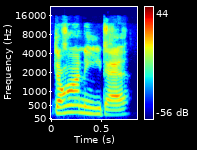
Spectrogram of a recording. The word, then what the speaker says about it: Dawnita: So Dawnita, it's Dawn. dawn as in the morning, and then the on the end.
